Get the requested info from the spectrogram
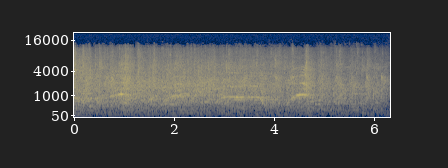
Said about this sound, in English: How many of you ladies right here like a mighty good God man? Stand to your feet and clap. Go ahead.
